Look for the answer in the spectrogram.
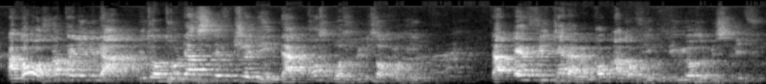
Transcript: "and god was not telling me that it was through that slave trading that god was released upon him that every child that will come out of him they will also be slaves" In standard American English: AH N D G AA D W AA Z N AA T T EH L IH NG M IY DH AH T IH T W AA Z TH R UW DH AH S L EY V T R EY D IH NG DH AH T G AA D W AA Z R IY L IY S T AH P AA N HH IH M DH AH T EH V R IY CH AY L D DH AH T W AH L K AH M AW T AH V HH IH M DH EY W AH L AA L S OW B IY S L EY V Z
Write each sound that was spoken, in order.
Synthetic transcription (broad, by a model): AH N G AA D W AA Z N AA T T EH L IH NG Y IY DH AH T IH T W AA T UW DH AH S EY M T R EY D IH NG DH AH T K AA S W AA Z R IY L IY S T AH P AA N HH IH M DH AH T EH V R IY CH AY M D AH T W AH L K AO M AW T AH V HH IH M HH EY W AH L AA L S OW B IY S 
